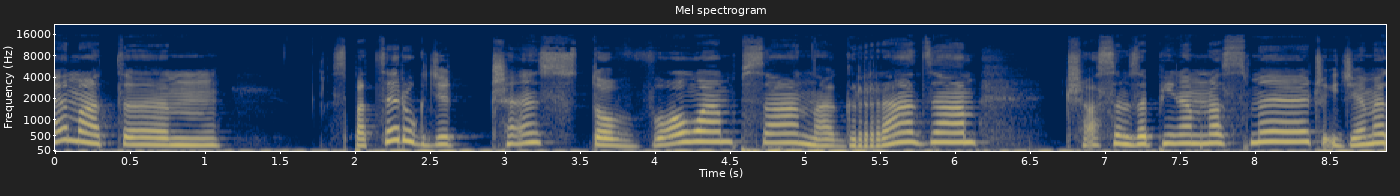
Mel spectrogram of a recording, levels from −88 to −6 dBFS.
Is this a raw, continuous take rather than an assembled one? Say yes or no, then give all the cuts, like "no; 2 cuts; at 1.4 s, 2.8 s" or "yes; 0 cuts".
yes; 0 cuts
